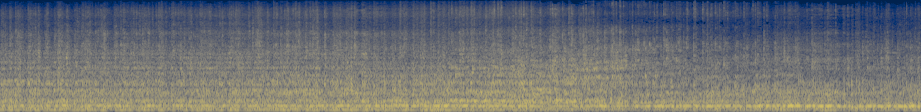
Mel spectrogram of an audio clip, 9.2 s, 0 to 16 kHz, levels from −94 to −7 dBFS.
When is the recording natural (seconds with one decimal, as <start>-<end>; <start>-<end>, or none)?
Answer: 0.0-3.3; 4.5-7.8; 8.6-9.2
